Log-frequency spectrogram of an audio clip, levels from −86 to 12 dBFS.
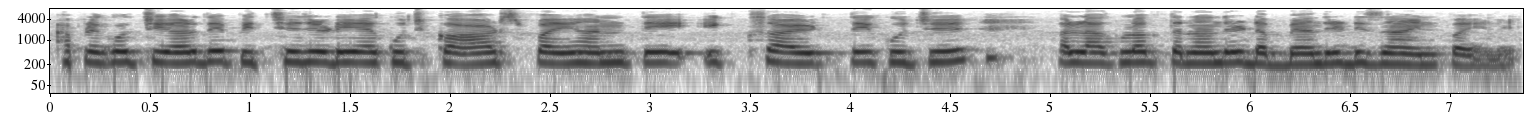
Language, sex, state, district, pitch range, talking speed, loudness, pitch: Punjabi, female, Punjab, Fazilka, 220-235 Hz, 195 wpm, -13 LUFS, 230 Hz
